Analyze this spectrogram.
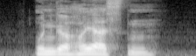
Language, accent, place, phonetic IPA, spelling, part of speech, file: German, Germany, Berlin, [ˈʊnɡəˌhɔɪ̯ɐstn̩], ungeheuersten, adjective, De-ungeheuersten.ogg
- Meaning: 1. superlative degree of ungeheuer 2. inflection of ungeheuer: strong genitive masculine/neuter singular superlative degree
